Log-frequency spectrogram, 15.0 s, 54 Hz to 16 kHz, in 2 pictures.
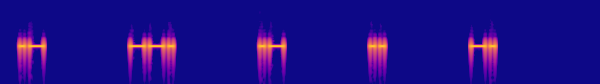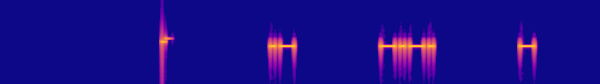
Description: Morse code, heard as a keyed tone, about 20 wpm, spaced as for 7 wpm, 700 Hz. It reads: AGAIN ACT
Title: 6x Character Spacing - Top 200 Words - 20wpm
